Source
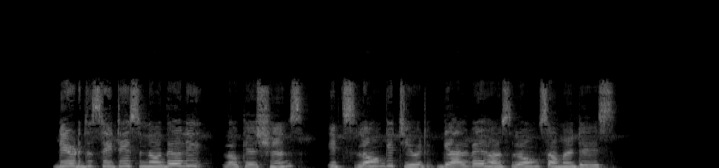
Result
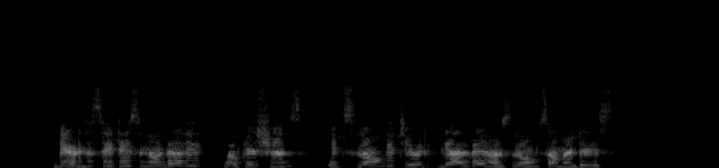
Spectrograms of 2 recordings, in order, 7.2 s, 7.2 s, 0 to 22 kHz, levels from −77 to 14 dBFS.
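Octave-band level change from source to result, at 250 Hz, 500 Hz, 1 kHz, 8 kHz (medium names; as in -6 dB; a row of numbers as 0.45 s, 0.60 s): -31.0 dB, -24.0 dB, -19.5 dB, -24.5 dB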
